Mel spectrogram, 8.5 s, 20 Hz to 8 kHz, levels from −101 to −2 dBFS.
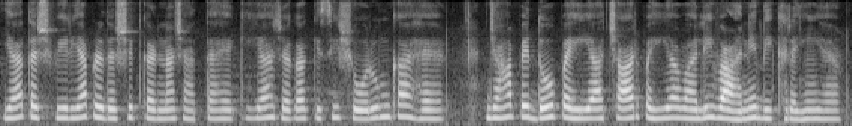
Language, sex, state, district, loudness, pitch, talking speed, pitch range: Hindi, female, Jharkhand, Ranchi, -20 LUFS, 225 Hz, 175 wpm, 210-240 Hz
